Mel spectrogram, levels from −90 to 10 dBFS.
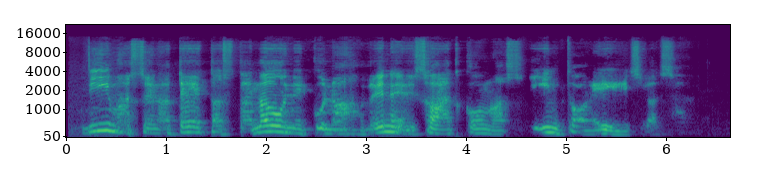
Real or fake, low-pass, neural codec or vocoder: fake; 14.4 kHz; codec, 32 kHz, 1.9 kbps, SNAC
